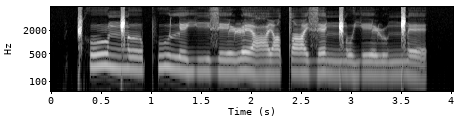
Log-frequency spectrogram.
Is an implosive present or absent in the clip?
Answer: absent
